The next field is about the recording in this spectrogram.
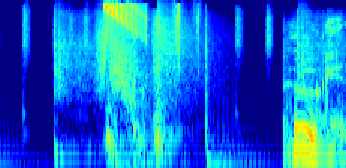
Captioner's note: screen whooshing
